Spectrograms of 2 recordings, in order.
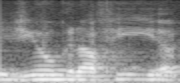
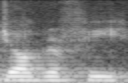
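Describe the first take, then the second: First: The word begins with two syllables, 'jee-oh'. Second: The word begins with one syllable, 'jo'. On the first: The speaker calls it wrong. "इसे अक्सर बच्चे जियोग्राफ़ी pronounce करते हैं" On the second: The speaker calls it right. "इसका pronunciation जो exact है वो है जोग्राफ़ी"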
